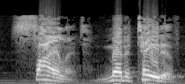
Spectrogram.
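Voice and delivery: ordinary talk

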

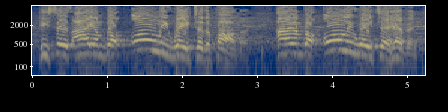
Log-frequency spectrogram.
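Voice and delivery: high, forceful sermon delivery; full-force preaching. Acted. Preacher rousing the church against watered-down gospel, full-force preaching. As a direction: drive each declaration home to the congregation.

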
